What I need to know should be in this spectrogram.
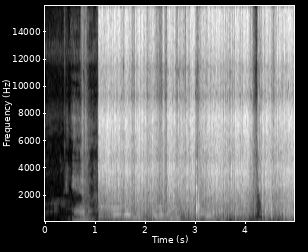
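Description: Aluminium foil crinkles and rustles.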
